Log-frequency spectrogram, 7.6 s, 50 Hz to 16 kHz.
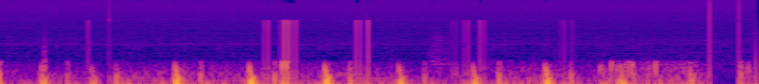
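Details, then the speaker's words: A second-year medical student records his own heart with a Stemoscope Bluetooth stethoscope chestpiece at the mitral area (fifth intercostal space, midclavicular line), gain boosted: steady, regular low thumps at about 80 a minute, no added sounds; normal heart sounds. "okay so I found where my mitral valve can be heard but I'm just going to boost the gain the sounds a tiny bit quiet"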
